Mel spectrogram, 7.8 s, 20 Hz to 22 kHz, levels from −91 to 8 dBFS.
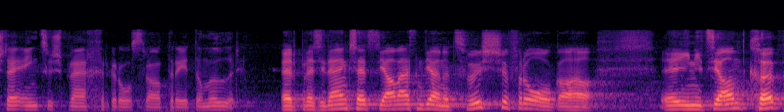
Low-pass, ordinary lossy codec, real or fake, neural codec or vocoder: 7.2 kHz; none; real; none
